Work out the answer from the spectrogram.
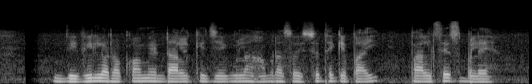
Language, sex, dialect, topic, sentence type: Bengali, male, Jharkhandi, agriculture, statement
